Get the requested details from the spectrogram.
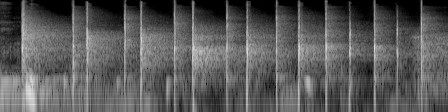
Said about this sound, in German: Alter, zum Stichwort, eine Runde Applaus, zum Stichwort,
